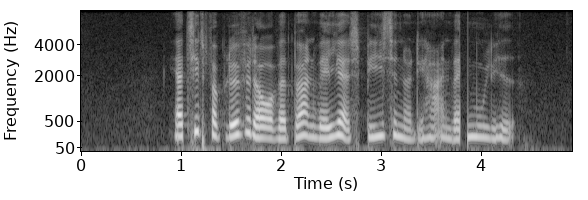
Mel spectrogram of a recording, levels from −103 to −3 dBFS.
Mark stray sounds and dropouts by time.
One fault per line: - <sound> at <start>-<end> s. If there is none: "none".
- dropout at 3.8-3.9 s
